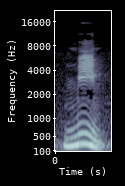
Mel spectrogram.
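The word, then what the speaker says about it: ميم: அடுத்து மீம். இந்த மீம் தமிழிலுள்ள மா என்ற எழுத்துக்கும் சிங்களத்தில் உள்ள மயன்ன என்று சொல்லக்கூடிய எழுத்துக்கும் ஆங்கிலத்தில் உள்ள எம் என்று சொல்லுக்கும் நிகரான ஒரு எழுத்து. எம் ஒரே மொழிதல். எம் மீம் ம மீம்.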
